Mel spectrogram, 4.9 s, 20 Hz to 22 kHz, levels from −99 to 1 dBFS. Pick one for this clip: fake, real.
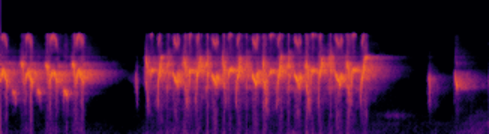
fake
